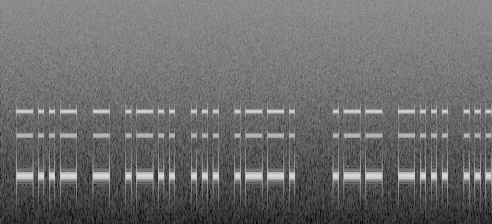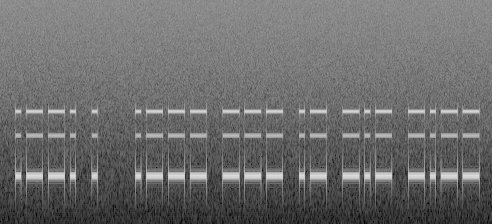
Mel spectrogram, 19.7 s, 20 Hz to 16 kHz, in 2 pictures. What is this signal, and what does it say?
Morse code, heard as a keyed tone, machine-sent, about 11 wpm, 810 Hz. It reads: XTLSP WBSPE JOAKY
